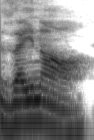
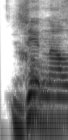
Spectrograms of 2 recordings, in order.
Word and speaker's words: Zainal: Jenal itu ternyata khawaja Zainal zenal itu pelafalan orang-orang Banten terhadap nama Zainal orang Turki KJA itu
